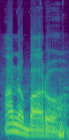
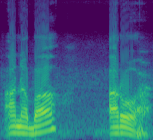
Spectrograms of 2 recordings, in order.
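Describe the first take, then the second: First: All the words run together into one word. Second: The first two words merge into one shortened word. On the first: "একদম সংক্ষেপে যেটা আরাবিয়ানরা বলে" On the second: "আরো সংক্ষেপে বলা হয়"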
